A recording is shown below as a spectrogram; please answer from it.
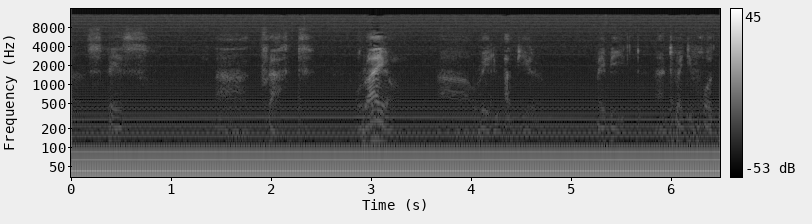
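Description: Loud, steady electrical mains hum, with a man's voice speaking faintly into a handheld microphone over it.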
